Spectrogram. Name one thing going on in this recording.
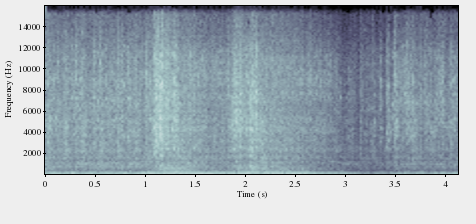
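A car engine revs up sharply and drops back to idle.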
